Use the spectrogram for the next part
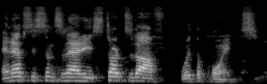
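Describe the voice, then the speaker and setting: A young man doing excited play-by-play commentary of a soccer penalty shootout, with his pitch and volume leaping at each kick. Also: a little fast. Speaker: radio play-by-play announcer. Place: at home, not at the stadium.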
